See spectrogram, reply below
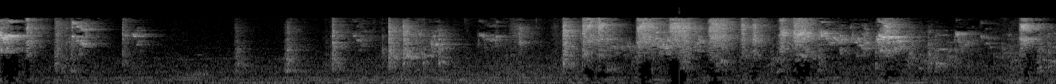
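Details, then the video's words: Budgerigar song played to encourage mating: dense run of rapid, clicking and buzzy chatter notes, loud bursts repeating more than once a second after a quieter opening. "تحفيز البادجي على التزاوج"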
